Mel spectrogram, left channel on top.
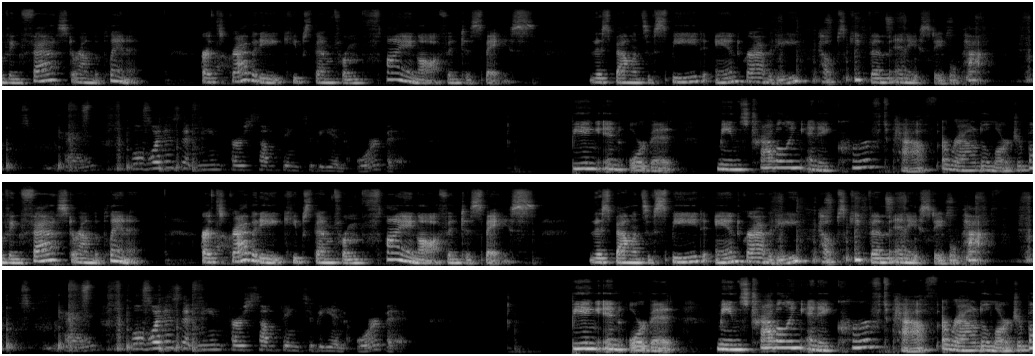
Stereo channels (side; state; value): left; quieter; 7.6 dB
